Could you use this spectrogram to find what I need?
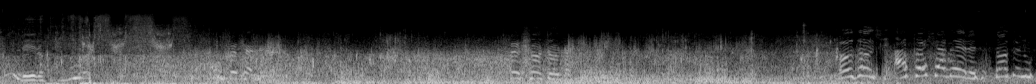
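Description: Hands paddle and splash through water.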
